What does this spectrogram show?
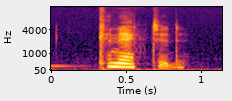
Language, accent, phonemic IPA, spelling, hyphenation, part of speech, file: English, US, /kəˈnɛktɪd/, connected, con‧nect‧ed, adjective / verb, En-us-connected.ogg
- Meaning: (adjective) 1. Having favorable rapport with a powerful entity 2. Having relationships; involved with others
